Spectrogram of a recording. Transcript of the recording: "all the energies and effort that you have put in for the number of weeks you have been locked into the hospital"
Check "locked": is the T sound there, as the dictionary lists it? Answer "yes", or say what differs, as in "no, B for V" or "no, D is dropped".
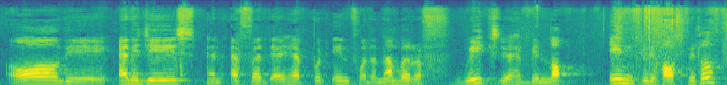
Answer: yes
